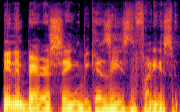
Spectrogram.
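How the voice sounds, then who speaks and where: A man's voice: sits low, animated, quick pace, heavy background noise. Sarcastic man hosting a commentary. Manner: sarcastic, scornful asides. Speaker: commentary channel host. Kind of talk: casual mocking commentary.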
